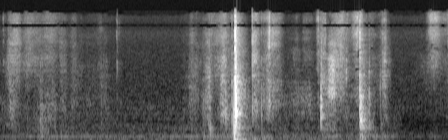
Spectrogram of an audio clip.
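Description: Sheets of scrapbooking paper rustling as they are handled, with a sharp tap about two seconds in and a smaller one near the end as the sheets are laid down on the table.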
